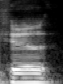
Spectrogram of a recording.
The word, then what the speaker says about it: Khair: But we also use the word Khair because we're hairdressers in a salon and Khair rhymes with hair.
